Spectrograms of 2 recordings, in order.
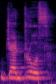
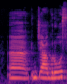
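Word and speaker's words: Zagros: और इसके साउथ में देखें तो जेड्रोस या फिर जाग्रोस भी कह सकते हैं, अलग अलग उच्चारण है, तो अपना हिसाब से देख लीजिएगा।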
